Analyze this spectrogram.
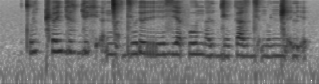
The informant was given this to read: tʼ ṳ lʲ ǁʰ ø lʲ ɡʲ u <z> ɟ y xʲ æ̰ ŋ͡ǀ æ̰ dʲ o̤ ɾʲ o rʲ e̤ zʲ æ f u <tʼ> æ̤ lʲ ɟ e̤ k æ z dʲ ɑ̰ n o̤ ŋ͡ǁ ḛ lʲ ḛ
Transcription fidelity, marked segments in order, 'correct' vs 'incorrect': correct, incorrect: n

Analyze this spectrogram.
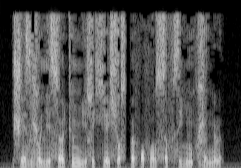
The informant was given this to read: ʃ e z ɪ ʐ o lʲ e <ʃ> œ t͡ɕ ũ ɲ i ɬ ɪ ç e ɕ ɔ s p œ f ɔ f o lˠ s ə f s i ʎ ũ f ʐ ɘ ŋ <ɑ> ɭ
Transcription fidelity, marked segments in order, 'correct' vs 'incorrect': incorrect: s, incorrect: ə

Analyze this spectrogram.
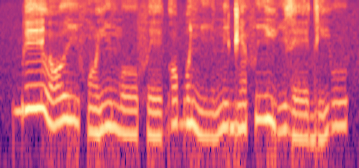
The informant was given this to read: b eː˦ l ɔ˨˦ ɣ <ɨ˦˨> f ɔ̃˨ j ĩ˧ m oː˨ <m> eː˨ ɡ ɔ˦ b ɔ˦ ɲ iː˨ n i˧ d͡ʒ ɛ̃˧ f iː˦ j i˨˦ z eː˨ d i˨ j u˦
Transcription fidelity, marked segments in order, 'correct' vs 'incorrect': incorrect: i˦˨, incorrect: f

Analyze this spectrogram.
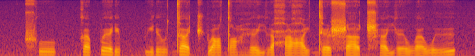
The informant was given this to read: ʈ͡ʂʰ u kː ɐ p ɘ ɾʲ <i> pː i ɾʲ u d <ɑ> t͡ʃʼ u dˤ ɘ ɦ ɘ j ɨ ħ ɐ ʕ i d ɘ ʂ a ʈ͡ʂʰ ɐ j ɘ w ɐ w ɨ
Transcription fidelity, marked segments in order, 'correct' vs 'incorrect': incorrect: ɨ, incorrect: ɐ

